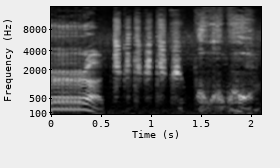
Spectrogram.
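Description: A man making a mouth sound effect to imitate a jig trailer's kicking action. It starts as a held voiced note that drops off, followed by a quick run of hissing, clicking mouth noises.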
